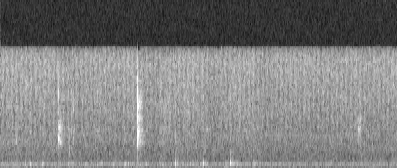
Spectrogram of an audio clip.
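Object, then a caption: Foil-laminated plastic bubble wrap sheet. Bare fingertips of both hands tap, press and rub across a thin sheet of metallic foil-laminated bubble wrap with hollow air bubbles, held upright against a table edge. Faint, soft irregular taps and crinkly rustles sit over a steady low hiss and a faint constant mid tone, with a few brighter crackling clicks.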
